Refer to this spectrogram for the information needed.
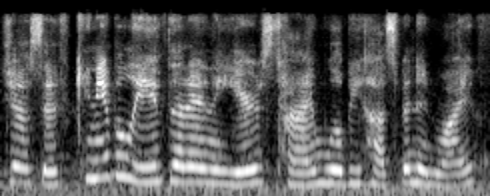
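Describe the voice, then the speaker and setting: A woman's voice: moderate pace, over music, close to an everyday voice. A woman playing a humble, devout young bride-to-be in a radio play, earnest and sincere. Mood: happy, affectionate. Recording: home video call with noise and rumble.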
